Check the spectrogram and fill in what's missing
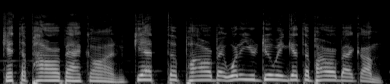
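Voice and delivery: frantic high-pitched mock orders; a guard panicking on the walkie-talkie, yelling. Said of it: "he's yelling into it".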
